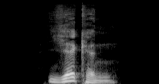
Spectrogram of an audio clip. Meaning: plural of Jeck
- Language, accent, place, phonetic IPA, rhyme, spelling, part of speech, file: German, Germany, Berlin, [ˈjɛkn̩], -ɛkn̩, Jecken, noun, De-Jecken.ogg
